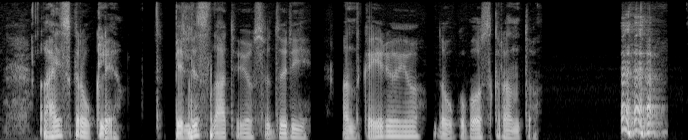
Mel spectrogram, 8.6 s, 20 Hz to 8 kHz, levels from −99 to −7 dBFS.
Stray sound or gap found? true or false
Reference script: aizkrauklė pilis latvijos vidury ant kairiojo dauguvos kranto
true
